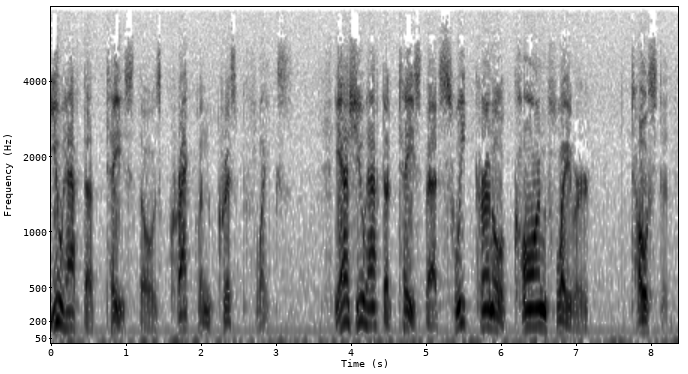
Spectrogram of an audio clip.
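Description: Pitch swings widely as a man talks at a fairly slow pace. There's a slightly husky edge to his voice.

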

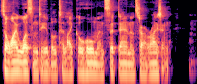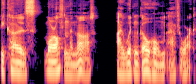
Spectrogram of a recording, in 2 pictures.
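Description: A man speaks with an Irish accent in a very deep, low voice. His intonation is flat and monotone, and the recording is very clean with a silent background. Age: 30s. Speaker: author. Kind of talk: casual chat.

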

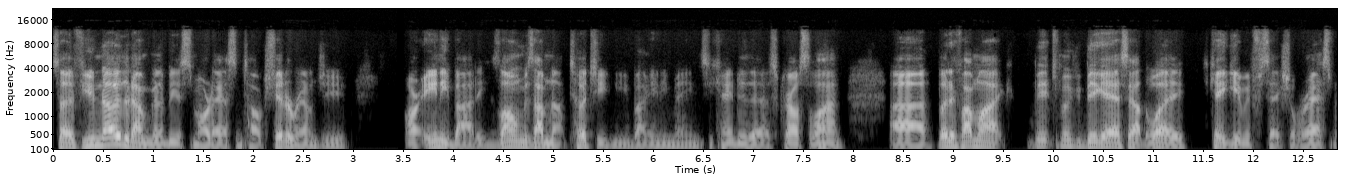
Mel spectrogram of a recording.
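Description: Moving at a fairly quick pace, a man with a Southern US accent speaks at medium pitch with very wide pitch swings. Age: 30s. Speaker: podcast host. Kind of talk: casual chat.

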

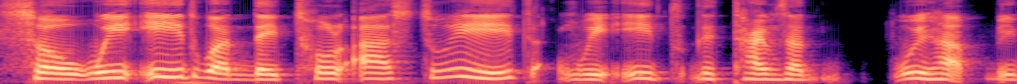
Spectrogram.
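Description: The speaker talks at a very slow pace with a Colombian accent in a very clean recording with a silent background. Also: woman, dry, close sound with no echo. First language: Spanish. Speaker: fitness influencer. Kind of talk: interview. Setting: studio.

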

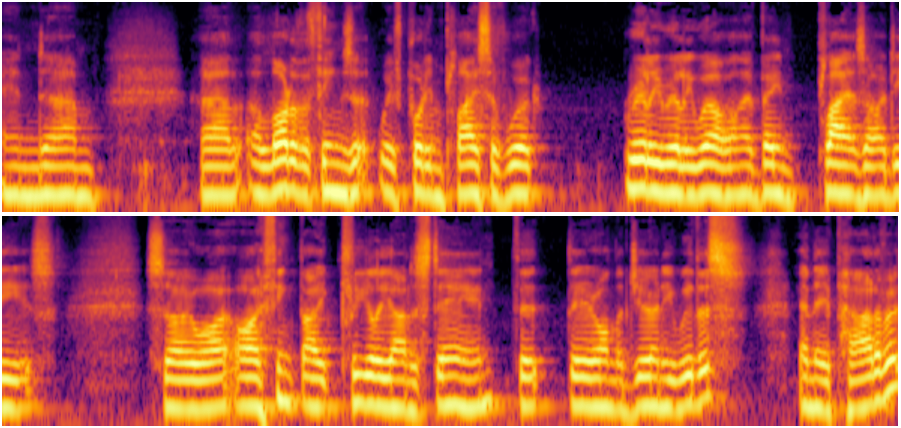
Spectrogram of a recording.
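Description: Monotone, flat delivery at a moderate pace with an Australian accent, in a very clean recording with a silent background. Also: man, fairly high pitch for a man. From Tasmania, Queenstown on the west coast. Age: 50s. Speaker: football coach. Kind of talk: casual interview.

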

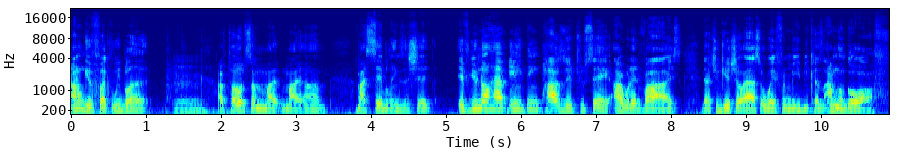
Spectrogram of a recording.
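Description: With lively intonation, a man speaks fairly quickly in a normal speaking voice at a medium pitch. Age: 19. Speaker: podcast guest. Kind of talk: casual chat.

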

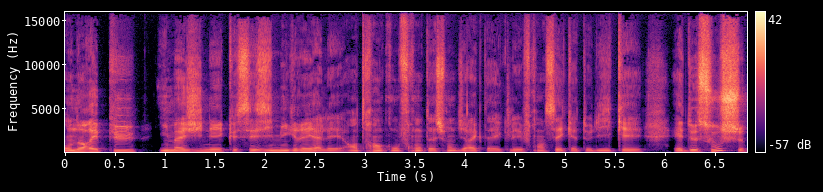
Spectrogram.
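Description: A man's dark, mellow tone carries his moderately paced speech. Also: medium pitch for a man, ordinary pitch variation, very clean recording, silent background. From France. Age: 30s. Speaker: essayist and author. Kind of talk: interview.

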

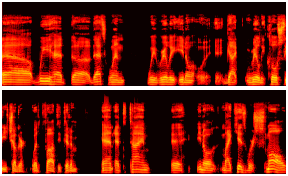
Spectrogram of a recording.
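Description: A man speaks very slowly at a fairly low pitch with fairly even intonation. The sound is dry and close with no echo, over a quiet background. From Turkey. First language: Turkish. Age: 60s. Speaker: former journalist and football podcaster. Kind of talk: casual chat.

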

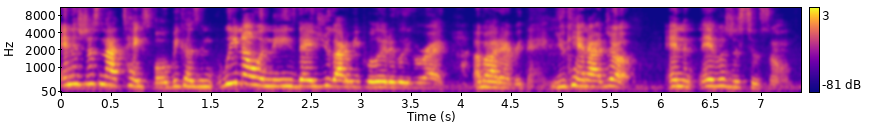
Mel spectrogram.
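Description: A woman at a very fast pace with lively intonation. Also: fairly high pitch for a woman. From Texas, Houston. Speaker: podcast co-host. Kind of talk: casual chat.

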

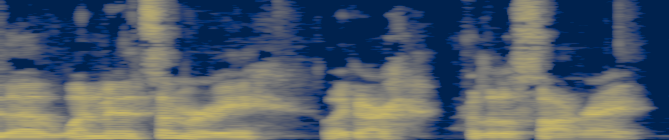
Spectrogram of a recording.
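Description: The man has a fairly low pitch and a bright, sharp tone. Audible room echo is present. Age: 30s. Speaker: podcast co-host. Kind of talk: casual chat. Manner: halting.

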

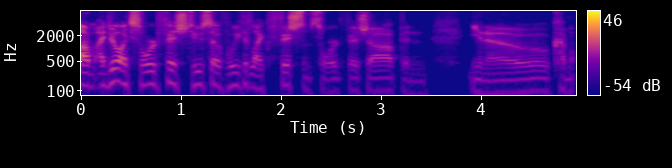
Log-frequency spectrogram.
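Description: A man speaks in a fairly low pitch with an upbeat tone over a quiet background. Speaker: podcast host. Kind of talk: casual livestream chat. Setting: online livestream. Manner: fast talker; upbeat, optimistic.

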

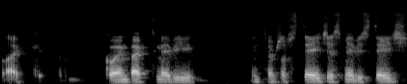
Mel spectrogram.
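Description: A man speaks with a Finnish accent at a moderate pace. The background is quiet. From Finland. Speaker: meditation meetup participant. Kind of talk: casual group discussion.

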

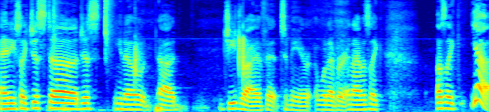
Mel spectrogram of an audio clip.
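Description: An unremarkable speaking voice: a man at a fairly slow pace, fairly high in pitch, with fairly even intonation. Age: 20s. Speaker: podcast co-host and filmmaker. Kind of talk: casual chat.

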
